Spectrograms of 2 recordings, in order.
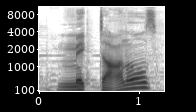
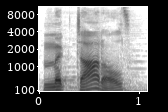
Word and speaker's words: McDonald's: 哎，那我刚刚说了这个 McDonald's 或者是 McDonald's 都是可以的。但是据我观察了解啊，一般美国人更喜欢去读成 McDonald's，也就是一个短元音的呃这样的发音的 McDonald's。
